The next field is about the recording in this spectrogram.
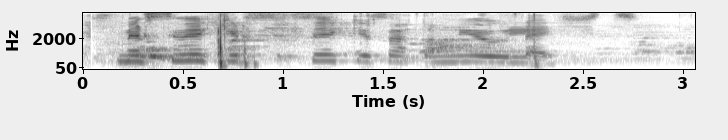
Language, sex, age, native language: Icelandic, female, 10, Icelandic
